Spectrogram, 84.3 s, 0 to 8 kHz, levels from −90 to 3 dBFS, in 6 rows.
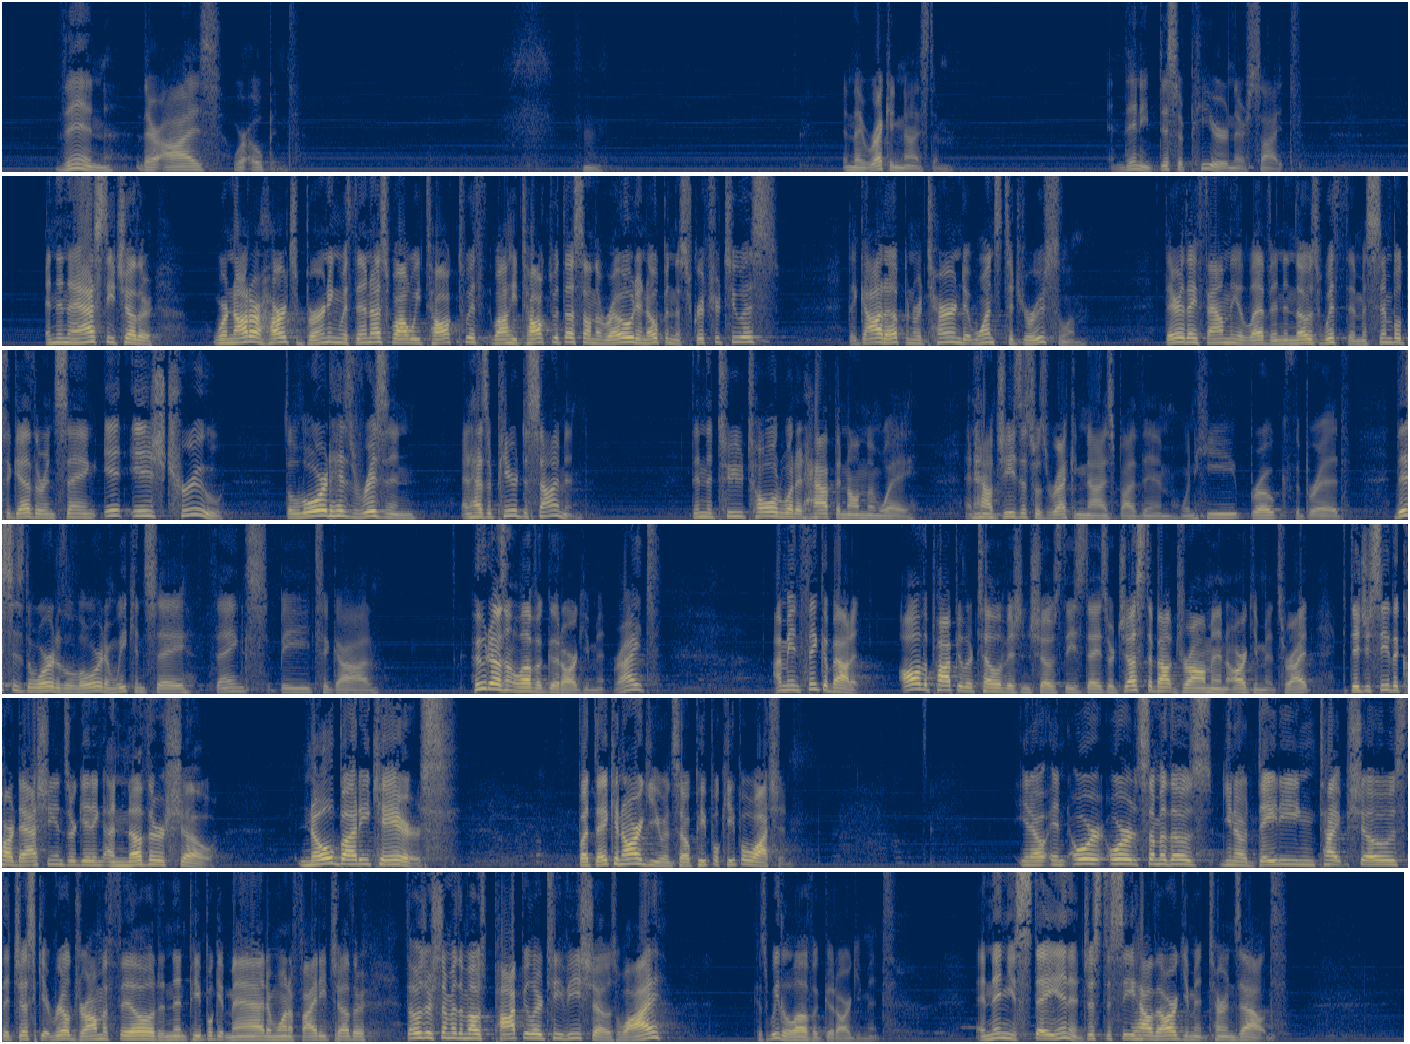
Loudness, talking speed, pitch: -27 LUFS, 160 wpm, 155 Hz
